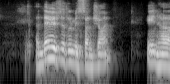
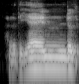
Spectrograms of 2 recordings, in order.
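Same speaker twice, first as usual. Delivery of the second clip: usual speaking voice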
